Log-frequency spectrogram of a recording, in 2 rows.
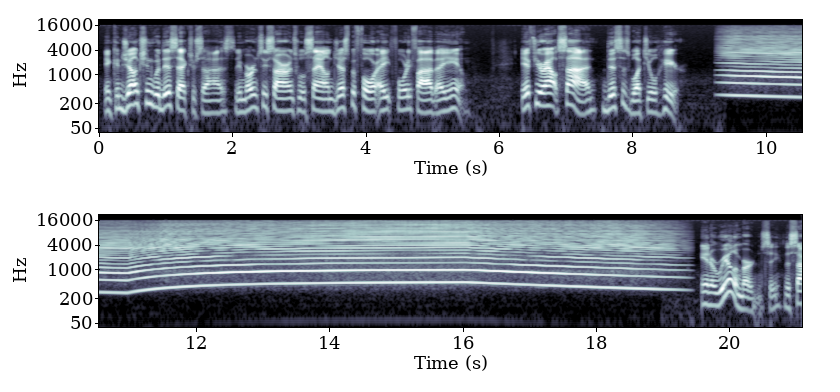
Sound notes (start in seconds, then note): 11.7 audio of siren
